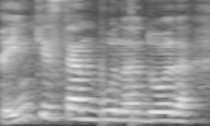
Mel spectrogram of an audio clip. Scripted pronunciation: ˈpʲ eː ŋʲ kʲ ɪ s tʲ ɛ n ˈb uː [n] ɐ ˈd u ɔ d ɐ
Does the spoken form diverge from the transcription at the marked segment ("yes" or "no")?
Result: no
